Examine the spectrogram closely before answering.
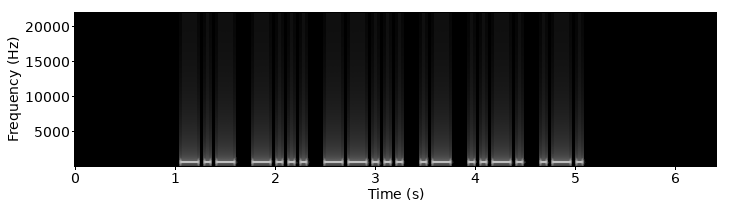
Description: Morse code, heard as a keyed tone, about 20 wpm, 700 Hz. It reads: KB7AFR
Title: Speed Racing - USA 2x3 Call Signs 20wpm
